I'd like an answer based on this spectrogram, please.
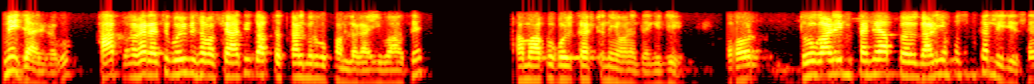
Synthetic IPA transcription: nɐɦĩd͡ʒaːɾeːɡabuː | aːpɐɡəɾɛːsekoːibʱis̬ɐməsjaːt̪iɦɛt̪oaːp̚t̪ɐt̪kaːlmeːɾõkopʰoːnlɐɡaːiɡeʋɐɦãse | ɦɐmaːp̚kokoːikɐʃʈnɐɦĩɦoːned̪ẽːŋɡed͡ʒiː | ɔːɾd̪oːɡaːɽimẽpɛɦleaːpɡaːɽijãpɐsə̃nd̪̚kɐɾliːd͡ʒiesɐɾ

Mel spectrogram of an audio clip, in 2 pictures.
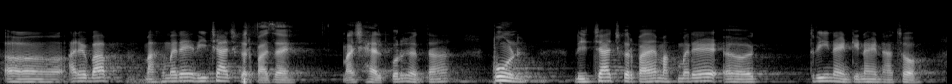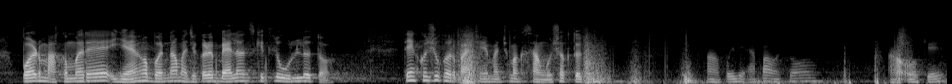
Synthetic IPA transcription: əə̰ɾebabmakʰməɾeɾit͡ɕaɾd͡ʑkəɾpad͡zaj | mʔa̰ɕiɦelpkəɾuːɕək̚t̪a | puːɳ | ɾit͡ɕaɾd͡ʑkəɾpad͡zajmakməɾe | t̪ɾiːnajɳʈinajnat͡sɔ | pəɳmakʰməɾejɛ̃ɦə̃bənːamad͡ʑʱakəɽebɛlənskit̪loullət̪ɔ | t̪ɛ̃kəɕukʰəɾpat͡ɕɛ̃mat͡ɕʰimaksãŋɡuːɕəkt̪ət̪u | ɦãpəjliʔɛpãəsɔ | ɦã̰ʔoke

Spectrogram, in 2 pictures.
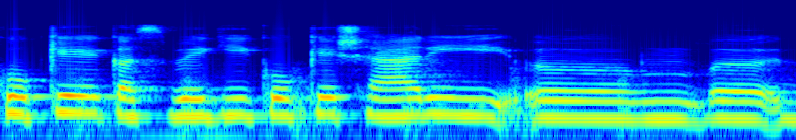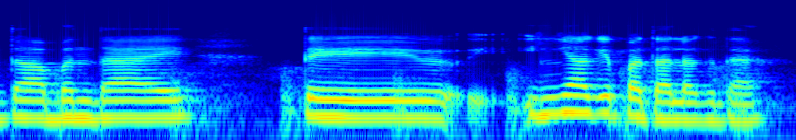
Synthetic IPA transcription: koːkeːkəsbeːɡiːkoːkeːʃɛːɾiː | d̪aːbənd̪aːeː | t̪eː | ɪjãːɡeːpət̪aːləɡd̪aːɛː

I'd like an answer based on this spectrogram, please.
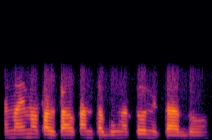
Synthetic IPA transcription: maimapalt̪aʔokant̪abuŋat̪onit̪ad̪o

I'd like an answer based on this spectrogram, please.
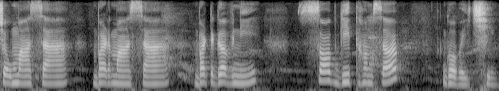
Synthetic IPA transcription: t͡ʃəwmãsabʱəɽmasabʱəʈɡəbni | səbɡit̪ɦəmsəb | ɡɔbəjt͡ʃʰi

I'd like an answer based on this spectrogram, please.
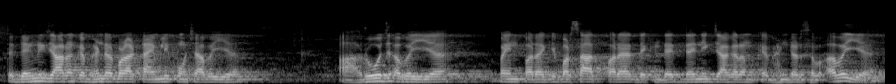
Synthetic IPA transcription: t̪əd̪ənik̚d͡ʒaɡɾənkebʱeɳɖəɾbəɽaʈaɪmlipə̃ɦũt͡ʃabəijɛ | a̰ɾod͡ʒəbəjjɛpəɪnpəɾɛkebəɾsat̪pəɾɛd̪ekʰind̪d̪əjnik̚d͡ʒaɡɾənkebʱeɳɖəɾsəbə̰bəjjɛ

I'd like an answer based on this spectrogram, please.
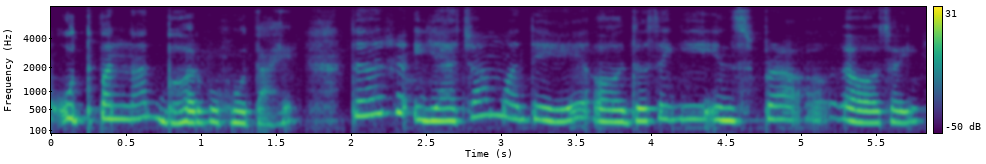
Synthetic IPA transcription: ut̪pənːat̪̚bʱəɾʋɦot̪aɦe | t̪əɾjat͡ɕjaməd̪ʱːjed͡zəsəkiːinspɾasəi

